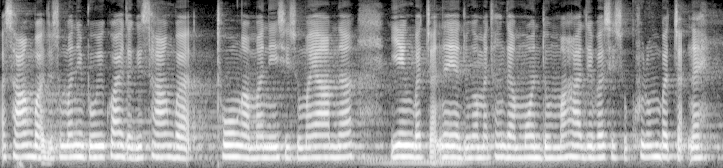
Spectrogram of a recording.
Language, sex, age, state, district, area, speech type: Manipuri, female, 18-30, Manipur, Kakching, rural, spontaneous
